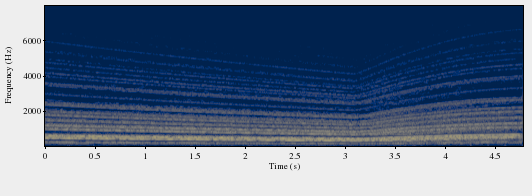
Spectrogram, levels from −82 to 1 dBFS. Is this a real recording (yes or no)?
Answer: yes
